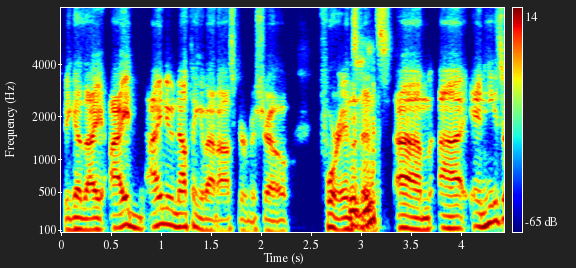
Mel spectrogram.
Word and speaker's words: Micheaux: I want to talk about, please correct me if I'm pronouncing his name incorrectly, but Oscar Michaud, is that? – You're correct.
